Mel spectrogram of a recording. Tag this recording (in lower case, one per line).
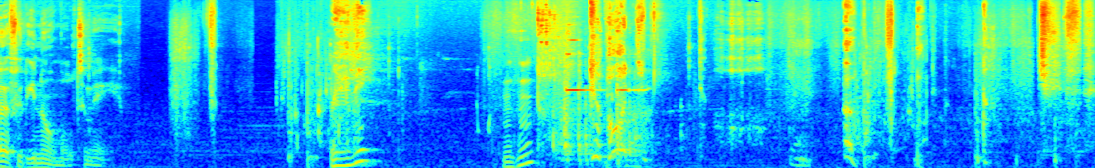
speech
